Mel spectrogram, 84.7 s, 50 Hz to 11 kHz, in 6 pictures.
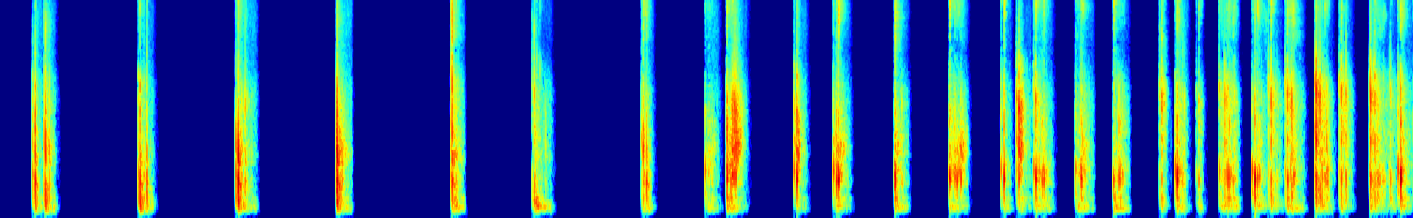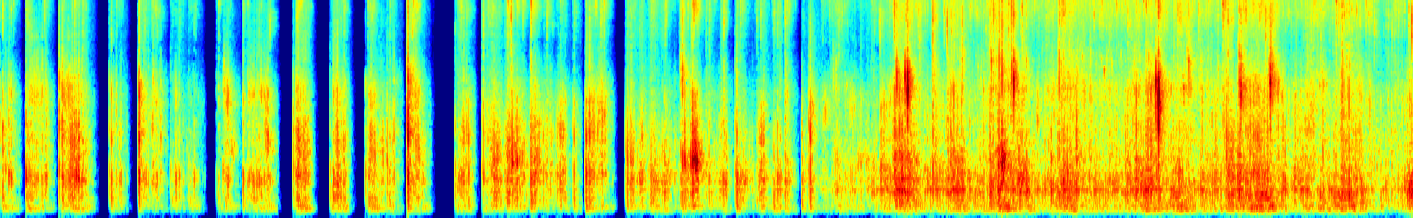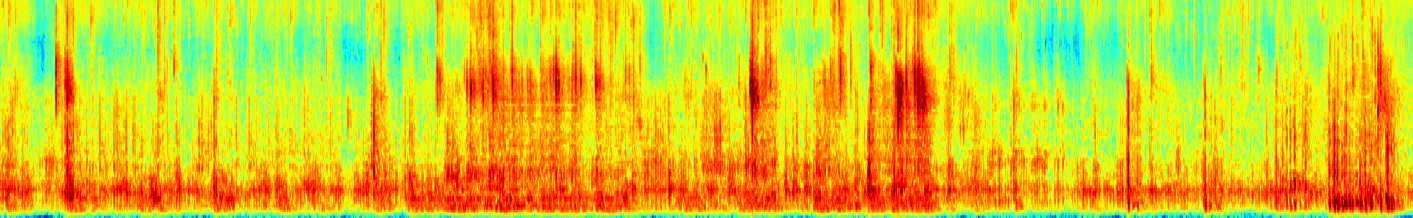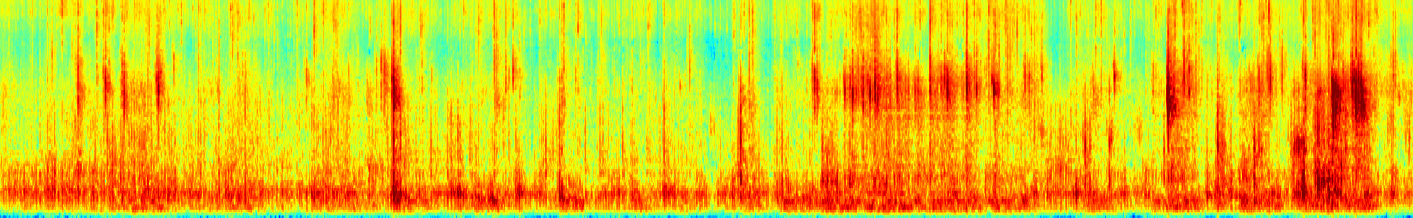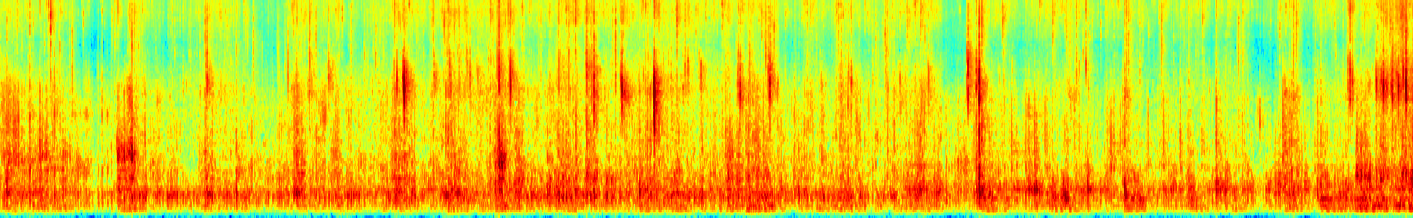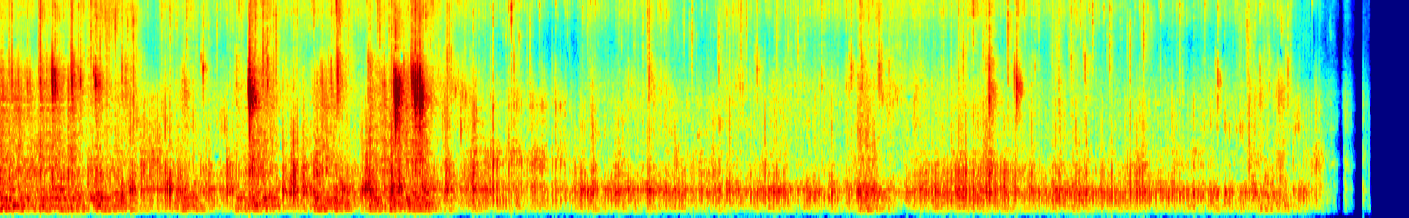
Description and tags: Dripping Gushing Water Sequence
Water dripping on wet towel in bathtub from turkey baster; Then stream of water being poured onto towel. Tascam DR-05. Processed using some noise gating and EQ filtering Logic 10.5.
Pouring, Foley, Sound, Water, EFX, Dripping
